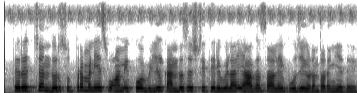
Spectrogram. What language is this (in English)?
Tamil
